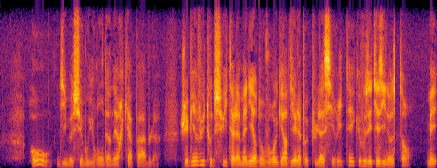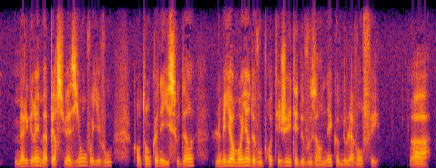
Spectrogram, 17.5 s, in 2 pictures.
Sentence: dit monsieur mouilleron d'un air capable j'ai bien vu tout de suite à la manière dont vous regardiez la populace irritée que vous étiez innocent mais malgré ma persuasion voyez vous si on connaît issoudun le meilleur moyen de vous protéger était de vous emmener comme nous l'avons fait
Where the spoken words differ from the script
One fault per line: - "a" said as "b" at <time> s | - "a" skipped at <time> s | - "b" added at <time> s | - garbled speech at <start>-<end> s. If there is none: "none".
- "si" said as "quand" at 11.4 s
